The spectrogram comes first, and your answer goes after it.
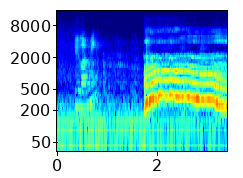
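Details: Siberian Husky howling: after a faint short whine, a loud sustained harmonic howl sets in and holds a steady, slightly wavering pitch for about one and a half seconds without breaking.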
